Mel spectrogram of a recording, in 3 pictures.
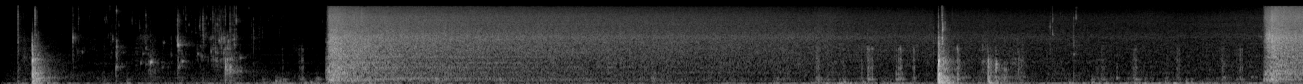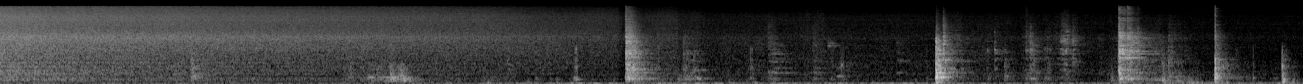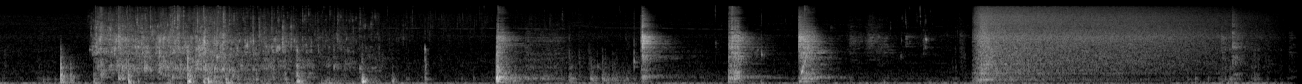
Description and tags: in sauna 1
In a sauna: taking water from a metal bucket and throwing it on the hot rocks. Hot steam hissing loudly. Take #1.
steam, bucket, sauna, water, metal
